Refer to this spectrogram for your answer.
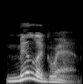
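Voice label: "milligramme", British English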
